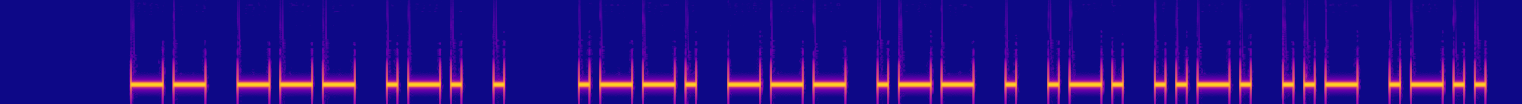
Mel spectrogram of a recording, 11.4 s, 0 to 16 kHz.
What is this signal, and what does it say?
Morse code, heard as a keyed tone, about 15 wpm, 700 Hz. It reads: MORE POWERFUL
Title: Sentences from Top 1300 Words 15wpm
